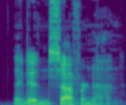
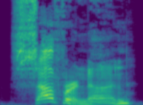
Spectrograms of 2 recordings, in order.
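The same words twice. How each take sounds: First: Said in the usual way. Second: "Suffer none?" slowly, in a changed voice, rising; incredulous echo. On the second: Acted. Morris throws "Suffer none?" back at Lewis in disbelief. Another private echoes incredulously.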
